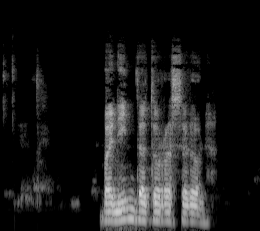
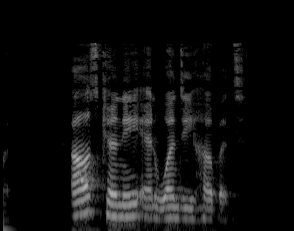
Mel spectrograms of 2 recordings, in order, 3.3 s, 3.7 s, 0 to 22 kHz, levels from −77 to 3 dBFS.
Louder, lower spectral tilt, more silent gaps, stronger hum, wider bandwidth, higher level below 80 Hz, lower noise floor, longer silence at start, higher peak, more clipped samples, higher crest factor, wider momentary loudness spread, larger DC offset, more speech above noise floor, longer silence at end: first, -17 LUFS vs -31 LUFS; about the same, -4 dB/octave vs -3.5 dB/octave; neither; neither; about the same, 12.5 kHz vs 11.5 kHz; first, -60 dBFS vs -72 dBFS; second, -71 dBFS vs -80 dBFS; first, 0.45 s vs 0.05 s; first, -2 dBFS vs -14 dBFS; neither; about the same, 20 dB vs 20 dB; second, 7 LU vs 16 LU; neither; first, 54 dB vs 48 dB; about the same, 0.55 s vs 0.65 s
